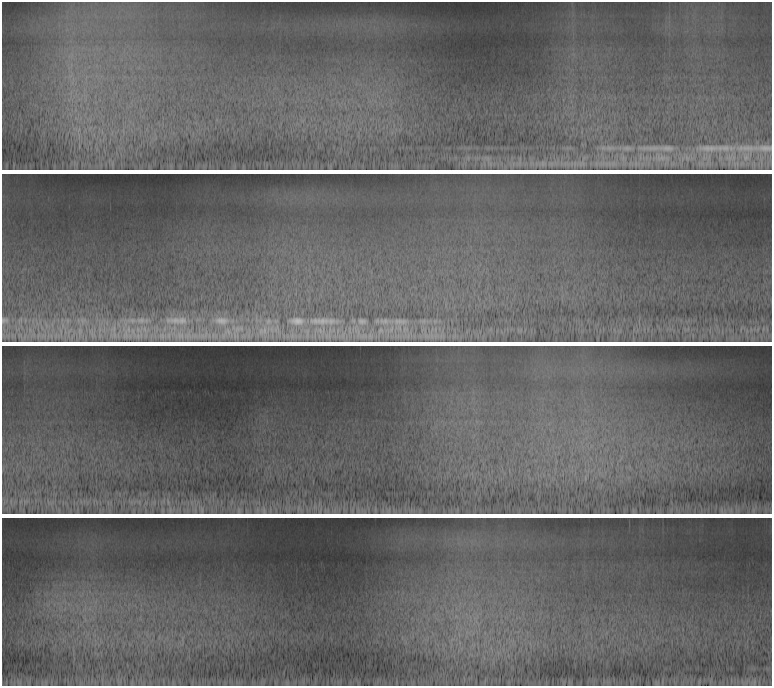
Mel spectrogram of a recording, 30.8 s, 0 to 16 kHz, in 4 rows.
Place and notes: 上楓港, 縱貫公路 Fangshan Township - Early morning at the seaside
On the coast, Sound of the waves, Traffic sound, Early morning at the seaside
Zoom H2n MS+XY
